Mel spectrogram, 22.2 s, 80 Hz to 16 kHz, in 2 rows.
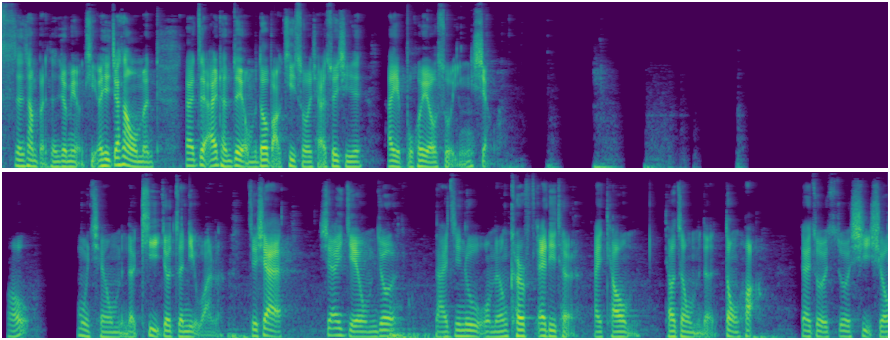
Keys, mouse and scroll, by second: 0.3 click, 2.2 click, 4.0-7.5 drag, 7.5 Delete, 8.7 click, 10.9-11.7 drag, 12.1 click, 13.3 click.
